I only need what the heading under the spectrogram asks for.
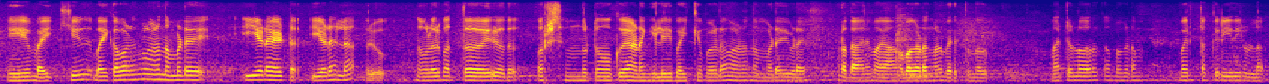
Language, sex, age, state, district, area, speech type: Malayalam, male, 18-30, Kerala, Idukki, rural, spontaneous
